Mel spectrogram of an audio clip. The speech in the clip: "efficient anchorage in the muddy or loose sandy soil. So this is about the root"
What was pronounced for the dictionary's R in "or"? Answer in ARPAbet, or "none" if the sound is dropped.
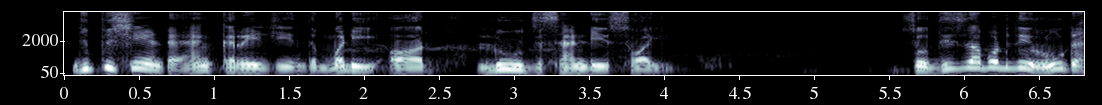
R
